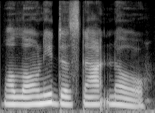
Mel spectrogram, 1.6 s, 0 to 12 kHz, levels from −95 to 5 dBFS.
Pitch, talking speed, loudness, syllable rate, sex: 185 Hz, 155 wpm, -14 LUFS, 4.1 syllables/s, female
